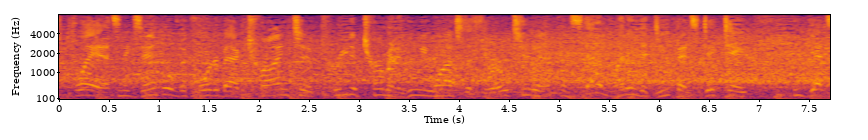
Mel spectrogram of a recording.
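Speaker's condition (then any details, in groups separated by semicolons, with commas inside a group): No condition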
